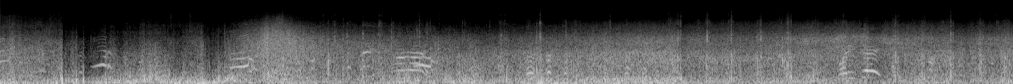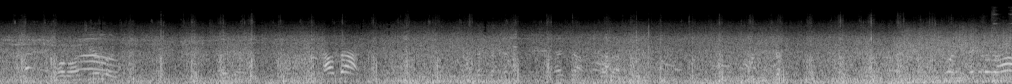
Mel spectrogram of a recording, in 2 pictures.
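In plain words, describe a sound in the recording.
Strong wind roars loudly and steadily.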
